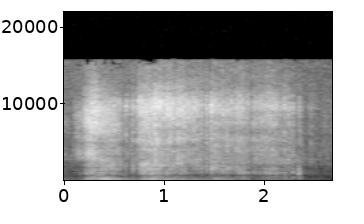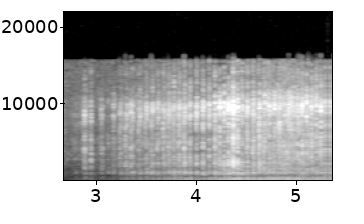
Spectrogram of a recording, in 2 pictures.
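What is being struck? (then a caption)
Ridged rubber flip-flop sole. Long nails scratch the serrated underside of a white ridged rubber flip-flop sole, making a quiet, rapid, ratcheting rasp with bright, crackly texture over a faint low hum. The scratching fades briefly midway, then returns denser and slightly louder.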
